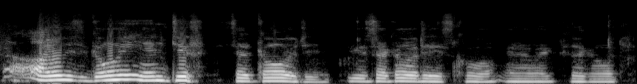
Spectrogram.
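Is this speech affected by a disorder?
Yes: cerebral palsy; present from birth, uses wheelchair.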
